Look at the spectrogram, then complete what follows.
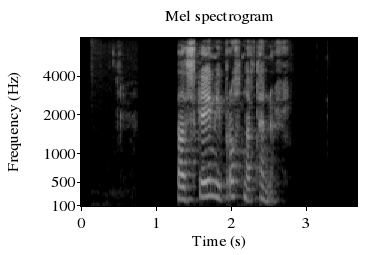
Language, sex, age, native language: Icelandic, female, 40-49, Icelandic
